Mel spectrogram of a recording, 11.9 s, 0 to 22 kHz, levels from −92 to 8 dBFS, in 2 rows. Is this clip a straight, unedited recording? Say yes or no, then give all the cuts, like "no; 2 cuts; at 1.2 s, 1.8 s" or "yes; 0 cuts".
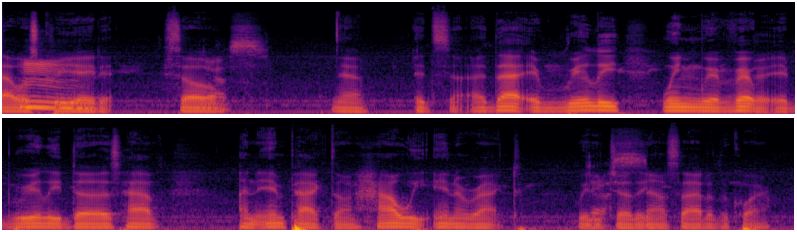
no; 2 cuts; at 5.6 s, 10.8 s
